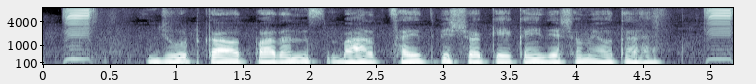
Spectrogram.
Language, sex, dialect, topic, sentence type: Hindi, male, Garhwali, agriculture, statement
